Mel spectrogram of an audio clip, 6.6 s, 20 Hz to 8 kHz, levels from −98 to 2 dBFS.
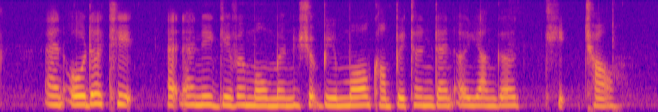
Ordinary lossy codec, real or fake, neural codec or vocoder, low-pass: none; real; none; none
